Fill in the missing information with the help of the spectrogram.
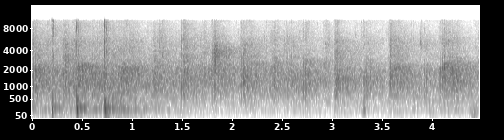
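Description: An audience breaks into applause, a dense patter of many hands clapping steadily at moderate volume, with a few sharp, louder claps standing out near the start.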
